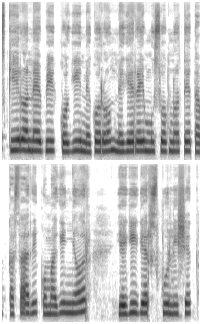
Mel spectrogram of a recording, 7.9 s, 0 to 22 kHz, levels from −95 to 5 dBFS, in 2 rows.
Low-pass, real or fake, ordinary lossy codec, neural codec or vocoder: none; fake; none; vocoder, 44.1 kHz, 128 mel bands, Pupu-Vocoder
